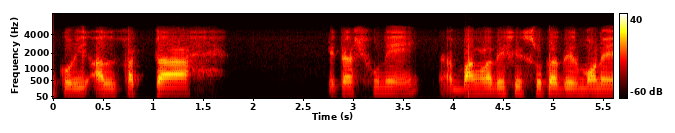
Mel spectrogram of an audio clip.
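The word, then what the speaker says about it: الفتاح: কেননা আল ফা তা মুশাদ্দাদ ফাতহা আলিফ হা আল ফাত্তাহ তো এই নামটুকু কোরআনুল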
